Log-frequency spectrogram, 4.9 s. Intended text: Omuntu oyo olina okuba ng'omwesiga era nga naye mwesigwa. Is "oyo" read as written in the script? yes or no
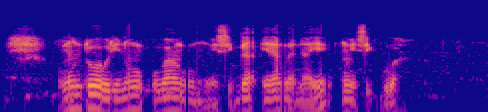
no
